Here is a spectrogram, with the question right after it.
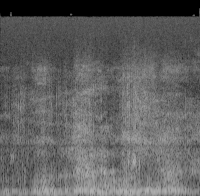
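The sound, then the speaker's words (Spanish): Wolves roar and snarl together in a loud, continuous, rumbling growl that swells after a brief dip and holds steady for several seconds, with no talking. “¡Atacar, lobos!”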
